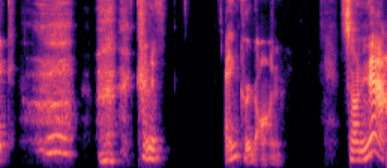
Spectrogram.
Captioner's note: gasping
